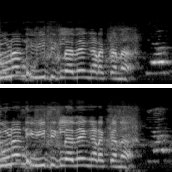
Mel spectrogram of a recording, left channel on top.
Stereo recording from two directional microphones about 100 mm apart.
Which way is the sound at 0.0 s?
25° right (ahead or behind).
